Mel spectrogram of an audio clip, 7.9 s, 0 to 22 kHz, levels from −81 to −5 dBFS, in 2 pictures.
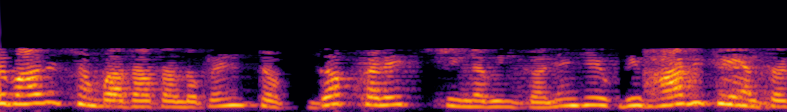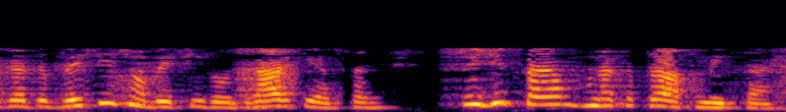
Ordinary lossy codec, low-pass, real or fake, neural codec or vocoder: AAC, 16 kbps; 3.6 kHz; real; none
